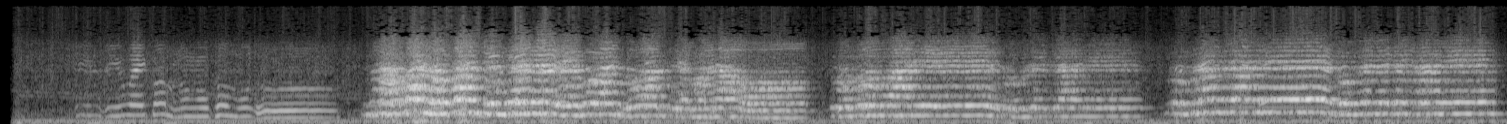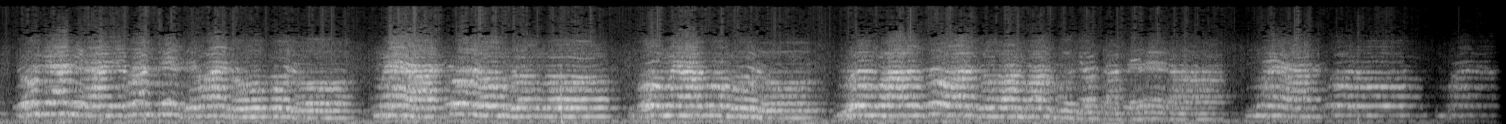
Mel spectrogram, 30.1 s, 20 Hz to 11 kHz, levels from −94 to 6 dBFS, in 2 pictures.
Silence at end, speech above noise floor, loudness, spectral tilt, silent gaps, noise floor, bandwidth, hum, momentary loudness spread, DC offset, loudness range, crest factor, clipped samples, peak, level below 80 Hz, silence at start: 0.35 s; 25 dB; -18 LUFS; -6.5 dB/octave; none; -44 dBFS; 9.6 kHz; none; 16 LU; under 0.1%; 12 LU; 18 dB; under 0.1%; 0 dBFS; -42 dBFS; 0.15 s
